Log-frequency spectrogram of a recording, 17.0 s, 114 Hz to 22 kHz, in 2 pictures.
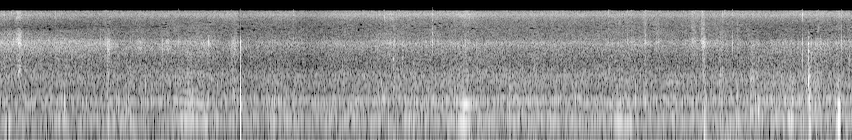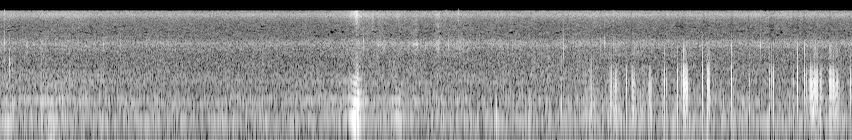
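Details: Honey bee swarm being captured with a pole bucket on 25 March 2015, clustered in a tree; dense steady buzzing hum throughout, sharp clicks and knocks near the end and brief human voice.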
